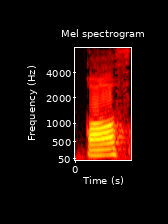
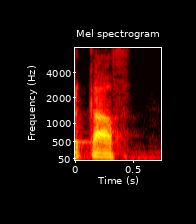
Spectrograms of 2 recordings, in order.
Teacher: قوف پیچھے سے نکلے گا، کاف تھوڑا سا آگے سے نکلے گا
